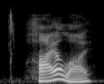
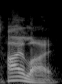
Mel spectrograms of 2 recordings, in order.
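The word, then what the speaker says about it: jai alai: High Ali is not It's high lie, is it? It's not high a lie. Well, I took a record. It's high lie. You don't pronounce the A.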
